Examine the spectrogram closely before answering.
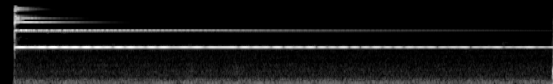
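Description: A single high bell-like ding, struck once and left ringing as one clear tone that fades slowly.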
